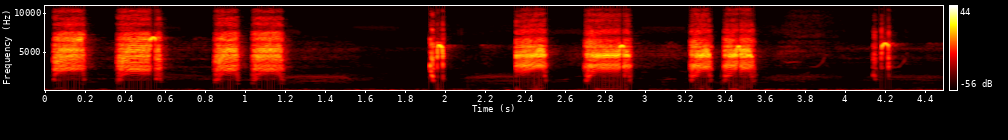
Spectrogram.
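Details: Black francolin uttering loud grating notes in two clear series, each opening with a short clipped note, then paired rasping syllables, with a quiet background.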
